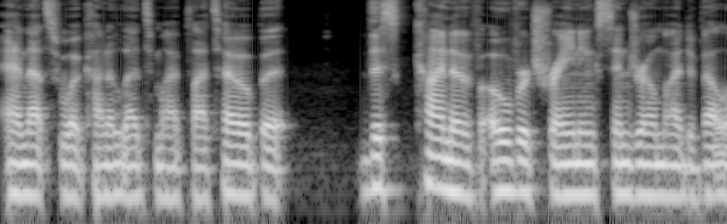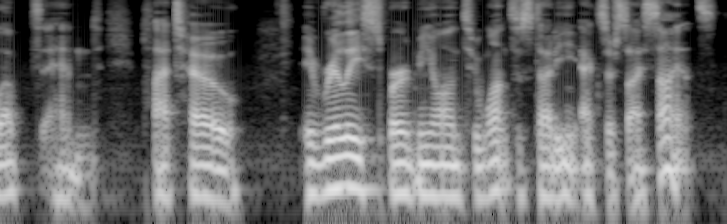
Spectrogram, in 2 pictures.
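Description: American male scientist, 30s, very deep voice, laid-back guest with filler-heavy speech. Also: level tone, a little slow. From United States. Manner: casual, uses many fillers like "like" and "kind of". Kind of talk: relaxed interview answers.

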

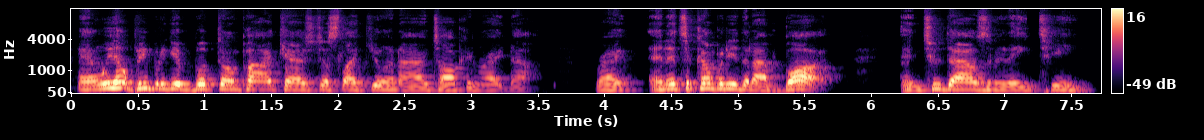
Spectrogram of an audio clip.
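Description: A man in his forties from the United States, a business owner telling stories on a podcast in an energetic, casual way, acting out his own past thoughts. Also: on the high side, fairly quick. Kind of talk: casual interview talk. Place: home in Colombia.

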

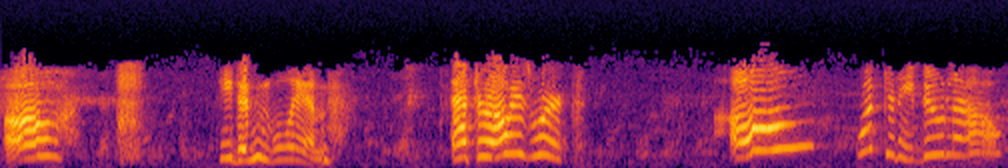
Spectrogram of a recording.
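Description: An actress playing a fussy, soft-hearted American nurse with a sassy streak in a vintage radio drama. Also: female voice, very high voice, lively intonation, drawn-out words, long pauses, heavily acted. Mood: tearful. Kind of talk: 1940s-50s radio drama acting. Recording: dull vintage radio broadcast.

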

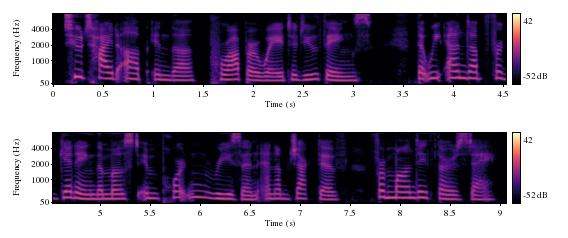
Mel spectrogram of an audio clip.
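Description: A woman priest reading a scripted sermon with measured, deliberate phrasing. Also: medium pitch, dry recording, studio quality.

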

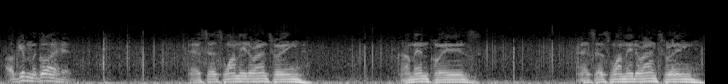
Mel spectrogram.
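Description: A man's voice: mid-range voice, moderate pace, natural voice. An actor playing a jittery, crooked male radio operator henchman with slangy talk in an old radio drama. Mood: uneasy. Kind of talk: 1940s radio drama acting. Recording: dull, noisy old radio recording.

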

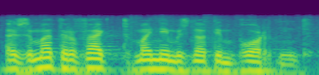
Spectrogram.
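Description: An actor playing a grave, earnest visitor in an old-time radio drama, formal and polite. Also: male voice, medium pitch, brisk, slightly rough, close to an everyday voice. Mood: confidential, formal. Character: earnest, secretive Spanish gentleman, grave and pleading visitor. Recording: muffled vintage radio recording.

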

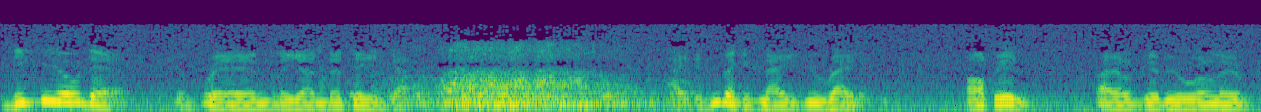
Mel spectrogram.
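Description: An actor playing a friendly undertaker in an old radio comedy, formal and polite with dry, macabre humour. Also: male voice, mid-range voice, very animated, unhurried, long pauses. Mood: genially morbid. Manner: formal, genteel phrasing with dry macabre wordplay. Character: friendly, morbidly punning male undertaker, unflappably polite. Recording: muffled, very noisy vintage radio recording.

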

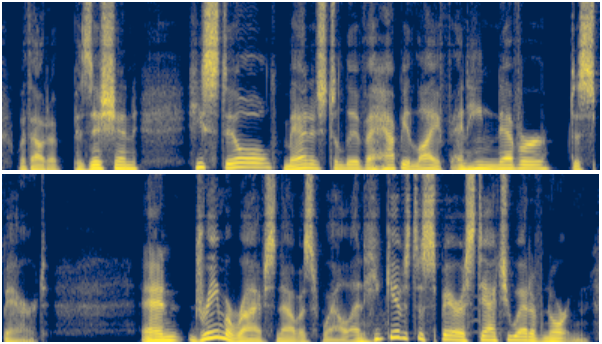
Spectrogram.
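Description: A man's voice: on the high side, no echo, clean studio sound. A man hosting a literary discussion podcast, talking through a story in a thoughtful, erudite, conversational way with hesitant phrasing. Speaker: podcast host.

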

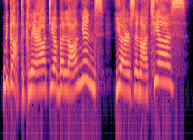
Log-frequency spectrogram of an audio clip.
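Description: A woman's voice: fairly high pitch, measured pace, a bit bright, clear, resonant tone, no room sound, clean studio sound, voice pushed up. A woman voicing an urgent, blunt Scottish woman bringing bad news in an audiobook, with a coarse manner. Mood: blunt, annoyed.

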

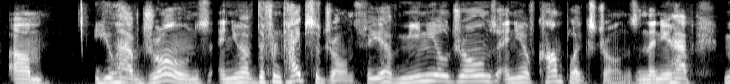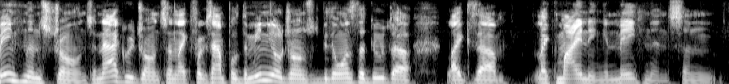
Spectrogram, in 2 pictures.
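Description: A man's voice: medium pitch, no room sound, highs cut off. A man co-hosting a casual podcast, explaining at length and correcting himself as he thinks aloud. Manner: rambling, thinks aloud with many self-corrections. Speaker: podcast co-host. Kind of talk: casual podcast chat about strategy games.

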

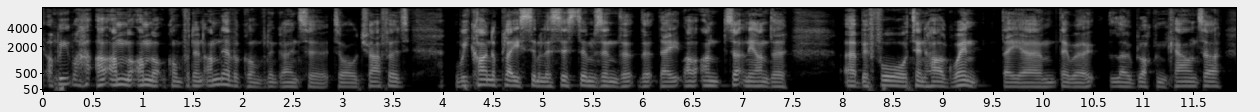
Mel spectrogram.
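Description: A man's voice: medium pitch, fairly even intonation, brisk, dry recording, clean studio sound. A man co-hosting a casual football podcast who rambles and pokes fun at himself. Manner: rambling and self-mocking, with frequent restarts. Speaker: podcast co-host. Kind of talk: casual chat among football fans.

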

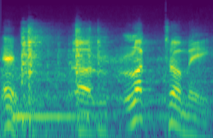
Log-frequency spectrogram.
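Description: An actor playing a crude, simple-minded young French husband, speaking in blunt, clumsy phrases in an old radio drama. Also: male voice, mid-range voice, lively intonation, drawn-out words. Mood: blunt, insistent. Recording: dull vintage radio recording with background noise.

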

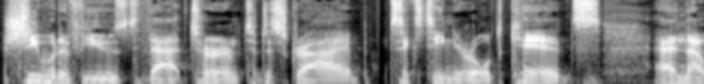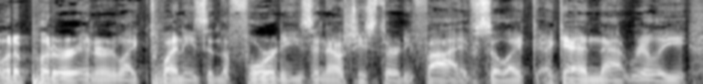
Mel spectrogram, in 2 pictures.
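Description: A man's voice: fairly low pitch, normal speed, dry recording. A man co-hosting a podcast, talking through a book in a conversational, analytical way. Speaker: podcast co-host. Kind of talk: casual literary discussion.

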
